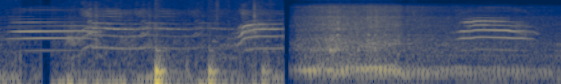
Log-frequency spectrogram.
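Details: Cat meowing: a cluster of bending, drawn-out meows, then a burst of hissy noise and one more clear falling meow near the end.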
